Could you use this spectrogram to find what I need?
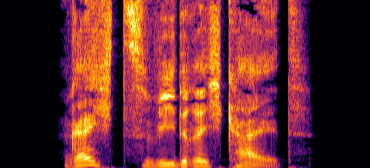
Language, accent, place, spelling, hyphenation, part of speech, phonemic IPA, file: German, Germany, Berlin, Rechtswidrigkeit, Rechts‧wid‧rig‧keit, noun, /ˈʁɛçt͡sˌviːdʁɪçkaɪ̯t/, De-Rechtswidrigkeit.ogg
- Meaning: unlawfulness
